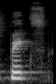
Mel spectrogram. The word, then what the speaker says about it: piques: যে see the artificial heart, there is nothing that piques, the pronunciation is piques the interest of a human being quite as much as the prospect of living a longer life.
